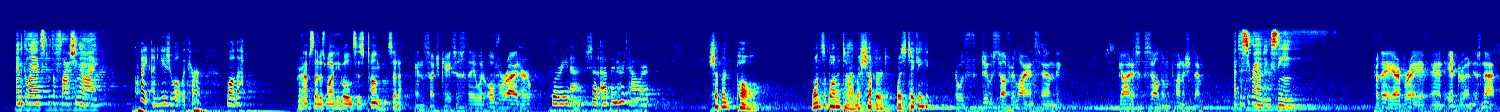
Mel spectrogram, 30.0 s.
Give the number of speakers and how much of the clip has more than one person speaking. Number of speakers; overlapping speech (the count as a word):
six, no overlap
